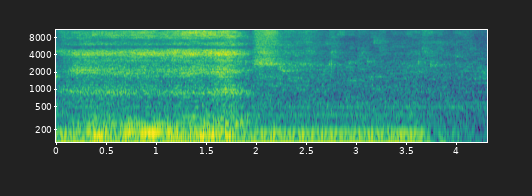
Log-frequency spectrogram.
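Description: A small electric motor hums steadily at a low pitch and cuts off a little before the end. A hiss sounds over the first two seconds, and a brief one follows.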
